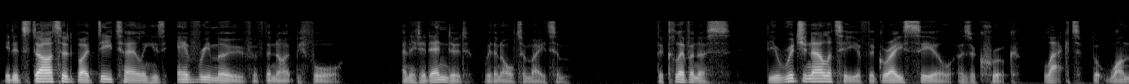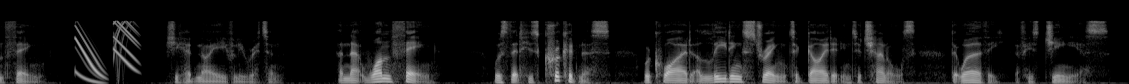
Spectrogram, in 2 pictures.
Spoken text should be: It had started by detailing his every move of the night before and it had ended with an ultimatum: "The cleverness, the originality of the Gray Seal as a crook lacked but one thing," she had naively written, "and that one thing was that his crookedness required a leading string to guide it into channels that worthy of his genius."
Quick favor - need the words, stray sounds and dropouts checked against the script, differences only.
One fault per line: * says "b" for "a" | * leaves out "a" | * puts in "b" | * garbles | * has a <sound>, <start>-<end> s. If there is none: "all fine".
* has a chirp, 12.0-12.7 s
